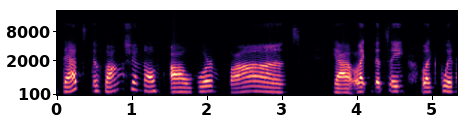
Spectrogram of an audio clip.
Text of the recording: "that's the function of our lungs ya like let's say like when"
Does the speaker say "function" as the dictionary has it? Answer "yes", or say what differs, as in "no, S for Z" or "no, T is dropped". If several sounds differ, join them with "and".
yes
